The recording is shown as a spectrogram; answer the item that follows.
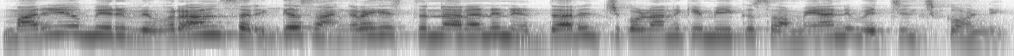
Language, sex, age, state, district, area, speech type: Telugu, female, 60+, Andhra Pradesh, West Godavari, rural, spontaneous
